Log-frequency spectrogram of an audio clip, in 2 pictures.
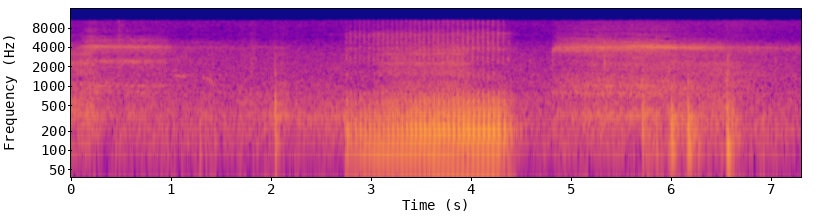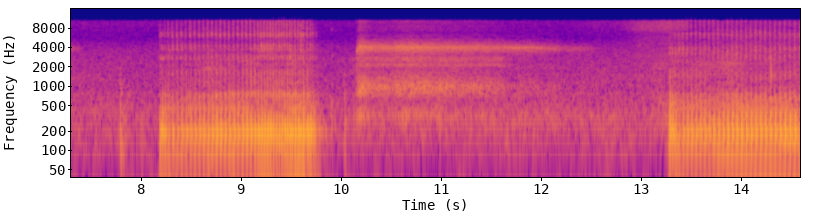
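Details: English bulldog sleeping on his back on a couch with a cat curled beside him: loud rattling snores on each breath in about every five seconds, quieter whistling breaths out between; snoring.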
